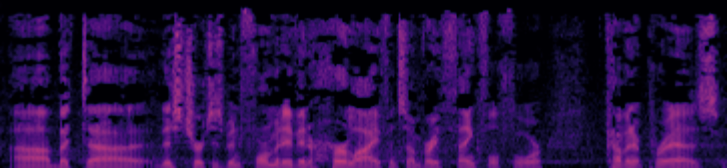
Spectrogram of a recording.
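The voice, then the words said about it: Texan accent from Dallas. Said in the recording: “she now lives in Dallas, where I'm from. That's where my accent comes from.”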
